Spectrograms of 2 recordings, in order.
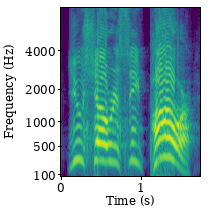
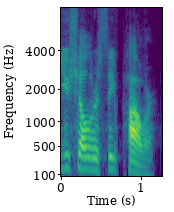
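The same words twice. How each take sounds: First: It is said loudly and forcefully. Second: It is said quietly in a small voice. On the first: It is meant to stir up excitement. "I got to say it loud" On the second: It carries the same truth without hype. "there's just as much power and truth in this small voice"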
